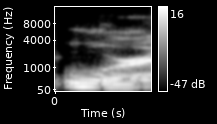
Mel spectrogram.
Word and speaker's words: Hur: And that year, essentially, this boy, Ur, and his name is spelled H-U-R, but like Ben-Hur from the movie.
